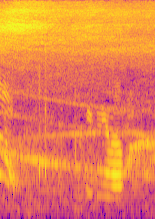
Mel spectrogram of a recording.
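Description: A distant police siren, faint, with a single tone falling slowly in pitch, and a brief far-off shout near the end.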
